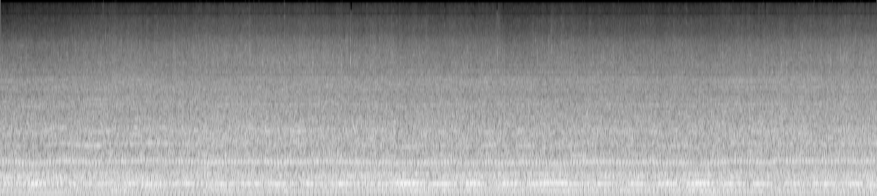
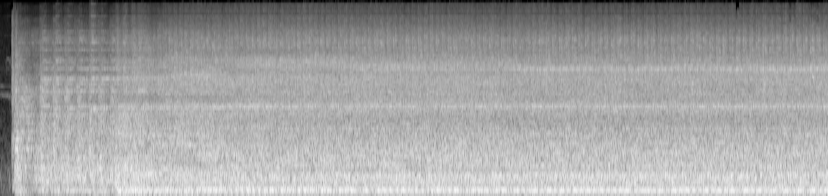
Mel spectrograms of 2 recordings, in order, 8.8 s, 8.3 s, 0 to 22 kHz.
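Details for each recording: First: 2009 Sea-Doo Wake 215, supercharged 4-TEC, running on the lake during overheating diagnosis: smooth, steady drone with an even exhaust note and no misses or knocks; overheat not reproduced, and weeds possibly sucked up earlier. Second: 2009 Sea-Doo Wake 215, supercharged 4-TEC: starts and settles into an uneven, lumpy idle; disabling cylinder 1 changes nothing, pointing to that cylinder not firing; coil, spark plug and compression still to be checked.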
